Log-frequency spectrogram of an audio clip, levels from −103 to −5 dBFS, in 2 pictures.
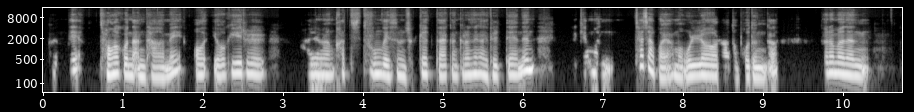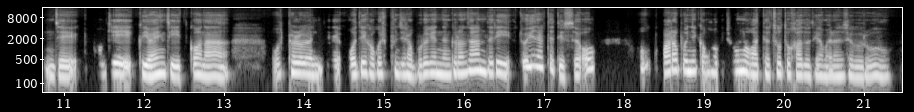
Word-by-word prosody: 그때 235 +6 -5 0.2
정하고 185 +1 +3
난 165 -2 +2
다음에 150 - 0 0.2
'어 175 0 +1
여기를 190 +1 0 0.5
가려면 180 -1 0
같이 185 0 -8
누군가 190 -4 0
있으면 165 0 -1
좋겠다.' 185 +2 -3
약간 165 0 -3
그런 180 +1 -1
생각이 185 -3 +1
들 165 +1 -1
때는 180 +10 +3 0.5
이렇게 365 - -16
한번 200 +2 -4 0.3
찾아봐요. 240 - +1
한번 160 -2 -1
올려라도 165 -3 +2
보던가. 145 -2 +1 0.6
그러면은 195 0 +2 0.4
인제 155 -1 +1 0.3
거기 185 +1 +2
그 175 - +3
여행지에 175 0 +4
있거나 160 0 +1 0.5
뭐 175 - -5
별로 195 -3 +3
인제 165 -2 -3
어디 185 +4 +2
가고 185 0 -1
싶은지 190 0 -3
잘 170 -2 +2
모르겠는 185 +2 +1
그런 195 +2 +1
사람들이 215 -5 +3
조인할 305 -1 +2
때도 165 - -2
있어요. 170 +2 -2
어 260 +1 +2 0.6
'어 - - -8
알아보니까 220 0 +3
거기 200 0 -3
좋은 220 +1 +2
것 215 - +5
같아요. 180 0 0
저도 185 +1 -2
가도 170 -2 -1
돼요.' 165 +1 -3
막 155 - -1
이런 160 0 0
식으로. 160 -1 -2
180 Hz, 360 characters per minute, -21 LUFS, 165-200 Hz, 0.6 s, 것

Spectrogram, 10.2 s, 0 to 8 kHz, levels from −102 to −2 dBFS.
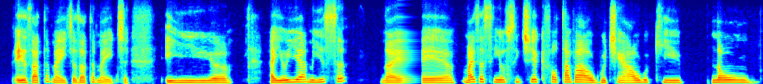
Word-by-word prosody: exatamente, 190 -2 +2
exatamente. 170 -3 -3 0.5
Eh, 185 +1 +1 0.7
aí 180 0 +4
eu 200 - +5
ia 230 +2 +3
à - - -4
missa, 235 +7 -1 0.4
né, 175 -1 -1 0.6
mas 235 +4 +2
assim, 240 -2 0
eu 215 - +1
sentia 235 +1 +1
que - - -12
faltava 220 -1 +1
algo, 195 -3 +2
tinha 190 +1 -1
algo 200 +2 +1
que 195 -2 -2 0.4
não, 210 0 +2
200 Hz, 120 wpm, -24 LUFS, 185-220 Hz, 0.7 s, eu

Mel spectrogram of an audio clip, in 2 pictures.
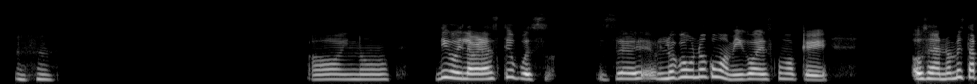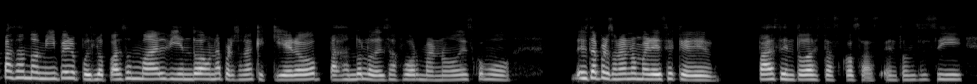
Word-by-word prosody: Ujú. 230 -1 -9 2.5
Ay, 235 +1 -5
no, 235 0 -5 0.4
digo, 300 +3 +1
y 275 - +3
la 250 -2 +5
verdad 250 +1 +5
es 270 - -8
que, 340 -1 -4
pues, 240 -5 0 0.6
se 260 0 0
luego 295 +6 +1
uno 345 +1 0
como 350 -4 +1
amigo 240 0 +1
es 240 -1 -1
como 255 -3 -6
que 210 -3 -1 0.8
o 260 -5 +7
sea, 265 -1 +4
no 255 +2 0
me 325 - +2
está 330 0 0
pasando 310 -2 0
a 280 - +1
mí, 265 -1 -2
pero, 290 0 0
pues, 225 -1 +3
lo 230 - +2
paso 240 +4 0
mal 250 -1 +1
viendo 245 0 0
a 250 - +5
una 250 +1 -2
persona 230 0 -4
que 225 -2 -8
quiero 220 +4 +2
pasándolo 225 +2 -2
de 210 - +1
esa 225 +1 -6
forma, 225 -1 -3
¿no? 210 +1 -6
Es 230 0 -5
como: 225 -4 -5 0.6
"Esta 285 +1 +4
persona 250 -4 +2
no 260 - +1
merece 240 0 +4
que 205 -4 +2 0.4
pasen 240 -1 +3
todas 225 0 +4
estas 215 -1 -6
cosas", 205 - -6
entonces 210 +1 -11
sí 230 -1 -4
235 Hz, 170 wpm, -20 LUFS, 225-260 Hz, 2.5 s, o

